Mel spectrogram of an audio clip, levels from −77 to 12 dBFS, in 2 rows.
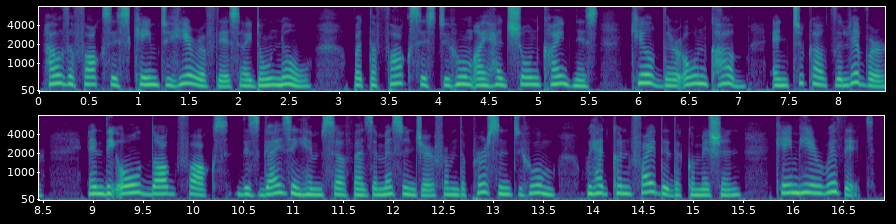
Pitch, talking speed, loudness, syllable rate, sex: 230 Hz, 190 wpm, -18 LUFS, 4.7 syllables/s, female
